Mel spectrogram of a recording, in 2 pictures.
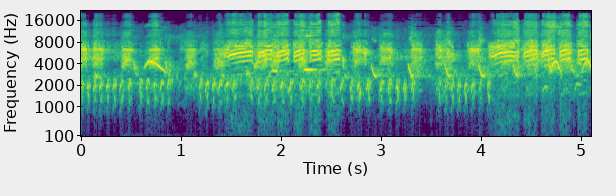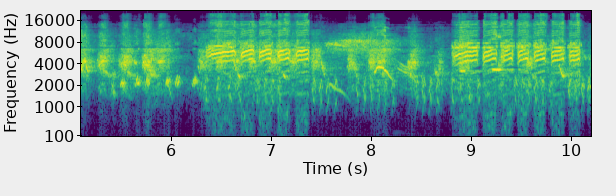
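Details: Bird calls played to lure birds for trapping: waves of dense, high chattering trills and chirps, about every two to three seconds, with quick rising whistles mixed in and short quieter gaps.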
